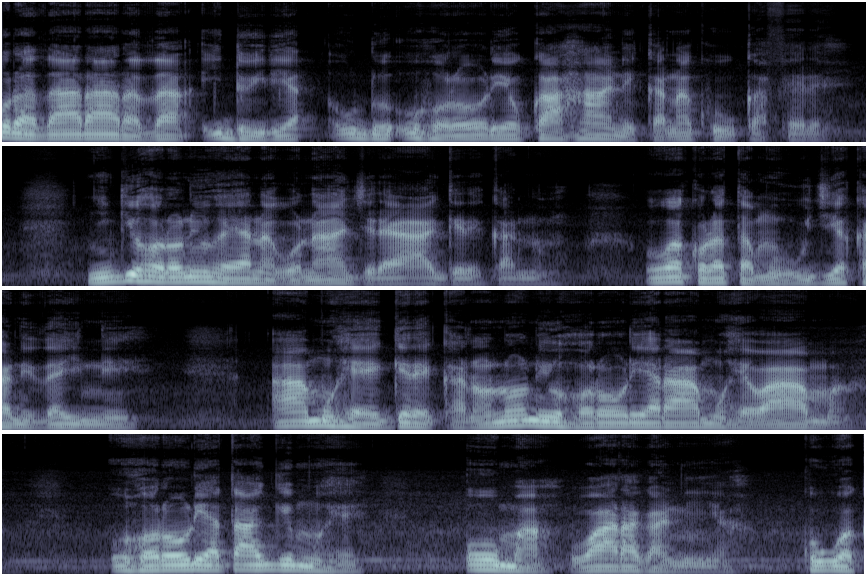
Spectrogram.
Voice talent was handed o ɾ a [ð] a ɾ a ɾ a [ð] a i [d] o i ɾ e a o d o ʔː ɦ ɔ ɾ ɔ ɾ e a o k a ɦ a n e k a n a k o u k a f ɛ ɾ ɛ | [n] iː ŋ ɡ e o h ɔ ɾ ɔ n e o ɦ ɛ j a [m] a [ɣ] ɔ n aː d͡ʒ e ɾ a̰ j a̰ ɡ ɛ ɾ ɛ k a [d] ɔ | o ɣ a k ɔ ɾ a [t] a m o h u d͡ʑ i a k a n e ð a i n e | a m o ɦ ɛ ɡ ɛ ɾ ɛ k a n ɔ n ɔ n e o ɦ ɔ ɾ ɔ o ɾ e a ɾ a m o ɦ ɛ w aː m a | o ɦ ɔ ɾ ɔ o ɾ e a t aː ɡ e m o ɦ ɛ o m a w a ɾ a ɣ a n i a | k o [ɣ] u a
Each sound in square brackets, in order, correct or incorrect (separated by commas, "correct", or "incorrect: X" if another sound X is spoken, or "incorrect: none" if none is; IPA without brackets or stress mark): correct, correct, correct, incorrect: ɲ, incorrect: n, correct, incorrect: n, correct, correct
